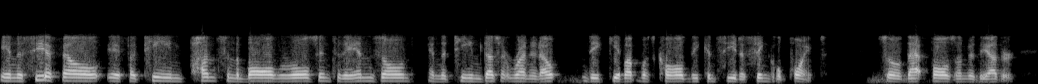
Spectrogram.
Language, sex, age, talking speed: English, male, 50-69, 220 wpm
